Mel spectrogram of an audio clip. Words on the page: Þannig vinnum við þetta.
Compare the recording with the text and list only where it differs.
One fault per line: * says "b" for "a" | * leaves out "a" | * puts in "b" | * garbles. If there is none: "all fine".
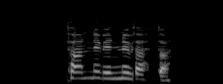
* leaves out "við"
